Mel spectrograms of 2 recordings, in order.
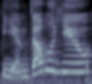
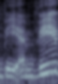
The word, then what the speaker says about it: BMW: In English, people say BMW. In German, we say BMW because W is pronounced W in German.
